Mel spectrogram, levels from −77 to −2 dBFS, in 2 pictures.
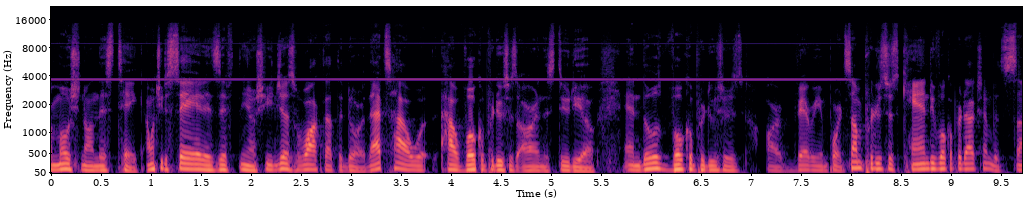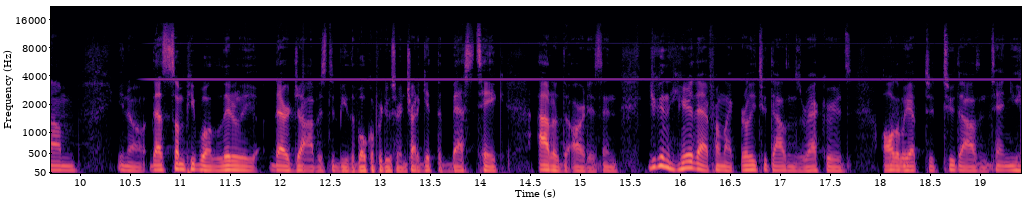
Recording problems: high-pitched whine; noticeable; until 8 s and from 11 s on; 3.5 kHz, 20 dB below the speech
abrupt cut into speech; at the start and the end
uneven, jittery; strongly; from 1 to 19 s

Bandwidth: 14.5 kHz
